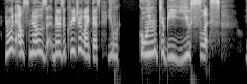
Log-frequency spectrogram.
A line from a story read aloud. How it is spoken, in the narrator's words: Zhang Cheng hisses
